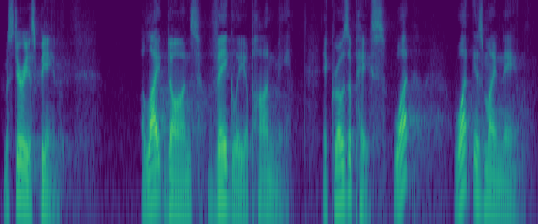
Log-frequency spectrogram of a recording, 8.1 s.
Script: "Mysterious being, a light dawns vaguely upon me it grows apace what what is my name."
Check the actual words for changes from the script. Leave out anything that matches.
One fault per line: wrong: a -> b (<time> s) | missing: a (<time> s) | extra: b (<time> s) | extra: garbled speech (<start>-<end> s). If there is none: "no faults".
no faults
